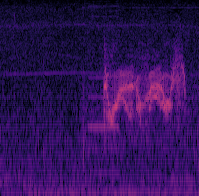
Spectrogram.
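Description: A cockpit warning tone beeps.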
